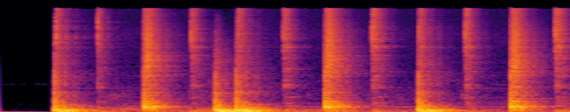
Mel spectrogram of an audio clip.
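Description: Drum-kit beat that starts about half a second in, with bass drum and snare hits and cymbals in a steady rhythm, as a music track.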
